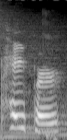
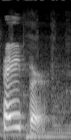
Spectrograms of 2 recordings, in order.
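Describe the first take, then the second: First: The p is released with a puff of air. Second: The p is released without a puff of air. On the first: "we don't say mm" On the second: "Brazilians would say paper, no aspiration"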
